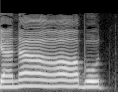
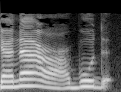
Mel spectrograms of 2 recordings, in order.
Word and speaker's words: نعبد: نه اینکه بگیم نعبد ایاک نعبد که اصلا عین نگفتیم انگار، یا اینکه برعکس بگیم ایاک نعبد که این هم خیلی سخته، بلکه ایاک نعبد اینطور تلفظ کنیم.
